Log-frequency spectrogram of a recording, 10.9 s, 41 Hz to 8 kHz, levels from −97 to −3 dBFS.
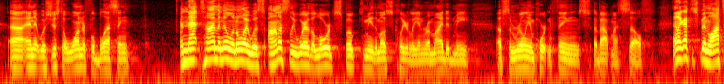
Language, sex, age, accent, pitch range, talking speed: English, male, 40-59, American, 115-165 Hz, 220 wpm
